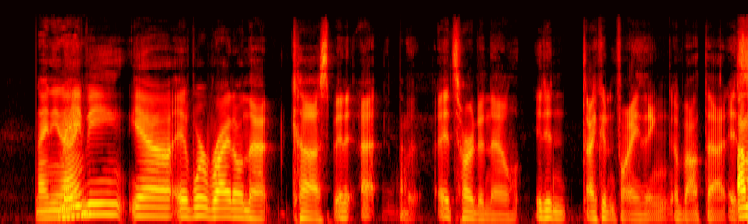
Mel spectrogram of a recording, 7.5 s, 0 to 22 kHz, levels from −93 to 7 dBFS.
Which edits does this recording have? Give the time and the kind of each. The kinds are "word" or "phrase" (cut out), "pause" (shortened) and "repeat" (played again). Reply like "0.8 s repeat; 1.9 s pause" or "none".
5.2 s word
